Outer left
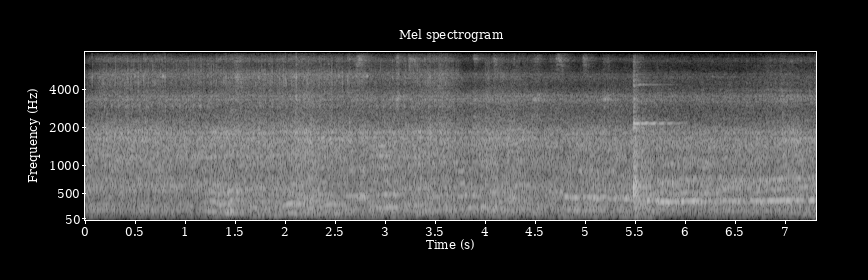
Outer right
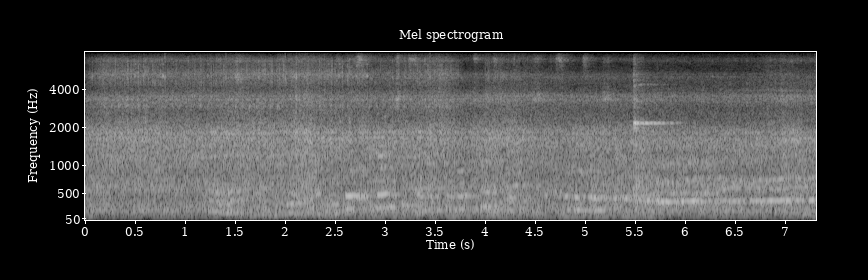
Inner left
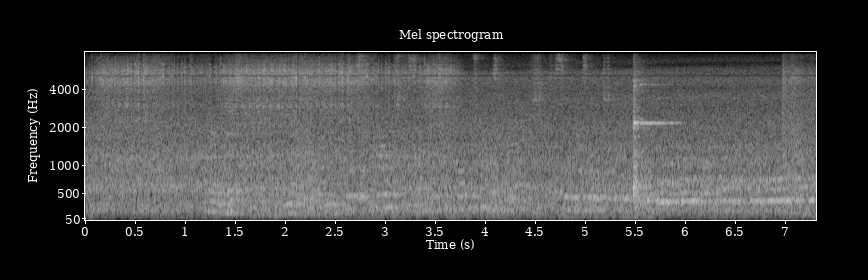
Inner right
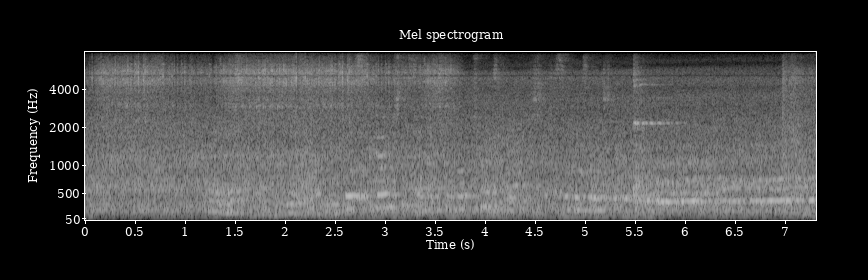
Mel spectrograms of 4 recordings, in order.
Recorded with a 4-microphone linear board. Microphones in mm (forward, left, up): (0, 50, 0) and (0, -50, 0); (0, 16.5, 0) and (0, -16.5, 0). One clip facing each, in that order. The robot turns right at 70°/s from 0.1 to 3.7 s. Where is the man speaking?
45° left, 6 m; by 2.5 s 130° left, 6 m.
